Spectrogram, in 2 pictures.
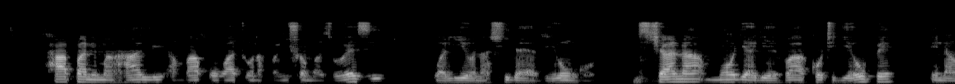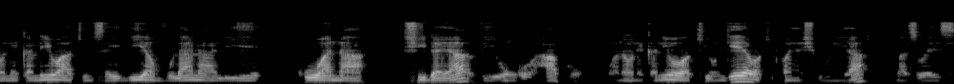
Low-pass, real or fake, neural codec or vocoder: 7.2 kHz; real; none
